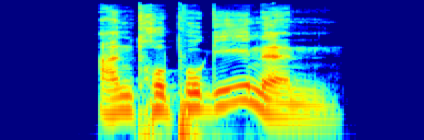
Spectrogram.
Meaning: inflection of anthropogen: 1. strong genitive masculine/neuter singular 2. weak/mixed genitive/dative all-gender singular 3. strong/weak/mixed accusative masculine singular 4. strong dative plural
- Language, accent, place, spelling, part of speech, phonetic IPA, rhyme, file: German, Germany, Berlin, anthropogenen, adjective, [ˌantʁopoˈɡeːnən], -eːnən, De-anthropogenen.ogg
